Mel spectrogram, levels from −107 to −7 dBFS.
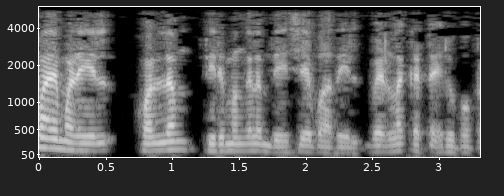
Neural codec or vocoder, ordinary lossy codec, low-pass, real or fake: none; none; 5.4 kHz; real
